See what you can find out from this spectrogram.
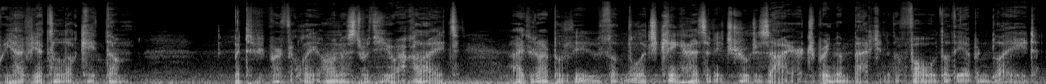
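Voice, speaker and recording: Undead veteran death knight played by a man, extremely deep and crackling, half-whispered, formal stern mentor, fantasy ASMR, noisy backdrop. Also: creaky, heavily acted. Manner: measured, formal, instructive.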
